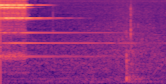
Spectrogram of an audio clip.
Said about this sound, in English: I hear it, but oh, I know where it is.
